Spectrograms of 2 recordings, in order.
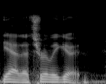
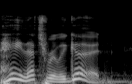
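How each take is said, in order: First: It sounds flat, like Ken's usual praise. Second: It sounds excited and genuinely enthusiastic.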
